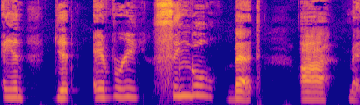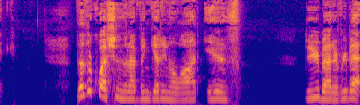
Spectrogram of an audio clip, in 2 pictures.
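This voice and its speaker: A woman's animated voice at a fairly slow pace with very wide pitch swings, in a dry, close sound with no echo. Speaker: sports betting podcast host. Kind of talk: casual podcast monologue.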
